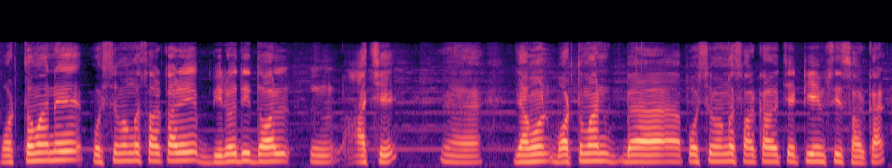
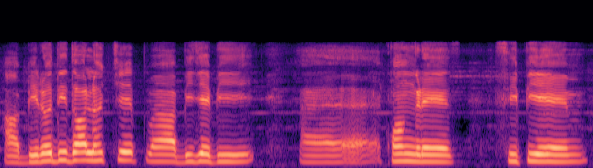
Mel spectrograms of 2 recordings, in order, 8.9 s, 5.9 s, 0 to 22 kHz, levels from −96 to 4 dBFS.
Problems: none marked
